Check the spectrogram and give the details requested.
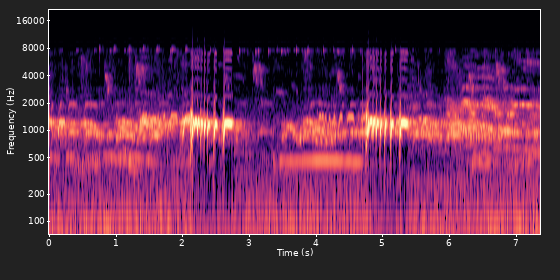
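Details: Zebra dove, local Indonesian type, singing loudly with long breath to summon a rival: paired loud rolled bursts repeating about every three seconds amid continuous softer wavy cooing.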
